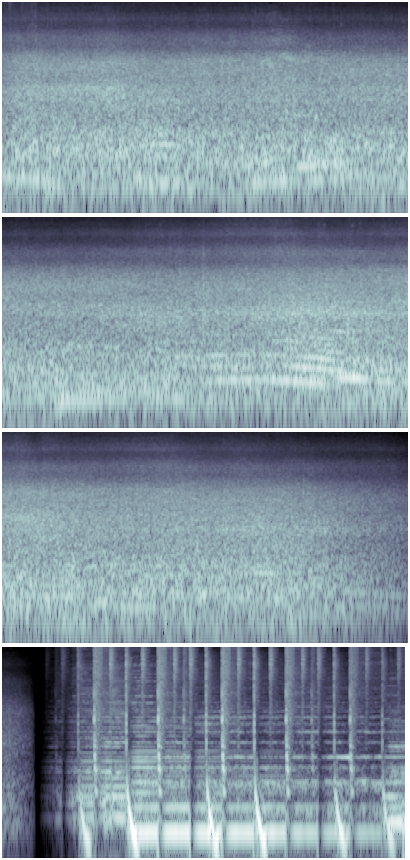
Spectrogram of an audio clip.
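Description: Road traffic roars steadily around a car on the move, a dense continuous rumble and hiss at close range for most of the stretch, then a sudden cut to near silence and a burst of different, choppier sound.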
